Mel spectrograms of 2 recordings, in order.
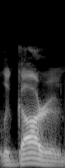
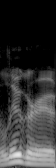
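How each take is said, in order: First: The middle syllable has an 'ah' vowel. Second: The middle syllable has an 'oo' vowel. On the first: The speaker calls it wrong. "not Lugaru, like I thought" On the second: The speaker calls it right. "so it's pronounced Luguru"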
